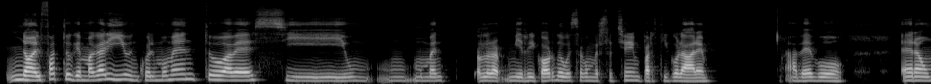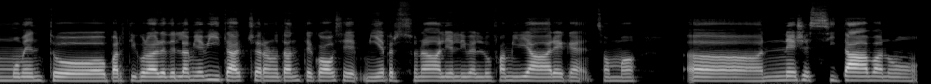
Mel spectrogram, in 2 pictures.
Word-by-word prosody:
No, 205 0 +6
il 190 - +5
fatto 245 +3 -1
che 205 -3 0
magari 220 +5 +2
io 230 0 -1
in 205 - -5
quel 190 +1 -4
momento 225 +1 -1
avessi 180 -4 0
un 170 -1 -8
mhmm, 175 0 -14
mome 170 -1 -5 0.2
allora, 175 -2 +3
mi 175 0 -3
ricordo 170 +2 +1
questa 175 0 -4
conversazione 170 +2 -7
in 190 - -8
particolare, 160 -1 +1 0.6
avevo 170 -2 -1 0.5
era 185 0 +3
un 180 0 -2
momento 175 -2 +2
particolare 180 +1 +2
della 185 +1 0
mia 195 +1 -3
vita, 195 -3 +2
c'erano 180 -1 -2
tante 180 +1 -2
cose 180 -1 0
mie 175 +1 -5
personali 180 0 -3
a - - -2
livello 180 0 -5
familiare 180 -1 0
che 170 -1 -6
insomma, 170 -1 -6 0.6
uhm, 170 0 +1
necessitavano 190 -3 +2
180 Hz, 130 wpm, -23 LUFS, 170-190 Hz, 0.6 s, No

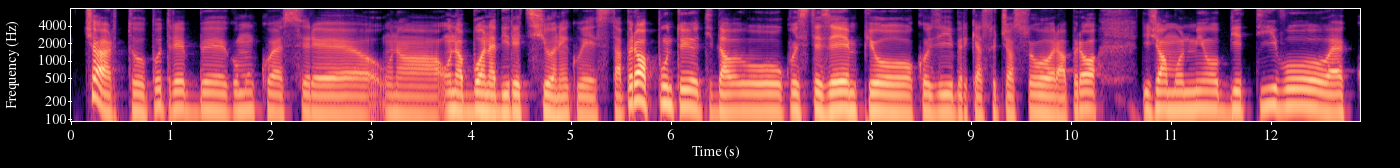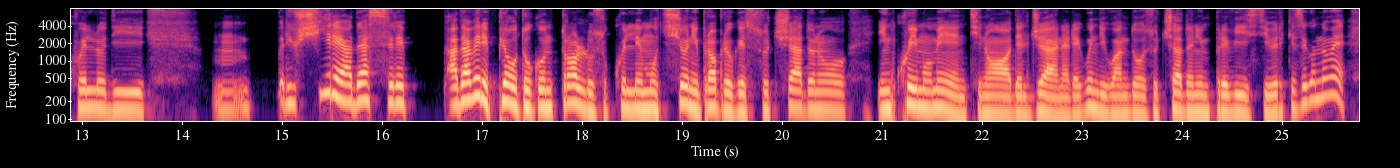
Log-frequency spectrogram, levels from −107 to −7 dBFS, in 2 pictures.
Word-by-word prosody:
Certo, 135 +1 +1
potrebbe 145 -2 -3
comunque 140 +1 -5
essere 130 -1 -2
una 125 -1 -5
una 145 -2 +1
buona 135 -1 +3
direzione 135 -2 0
questa, 120 0 -5
però 205 +7 +7
appunto 180 -3 +1
io 160 -2 +2
ti 135 -1 -12
davo 140 0 0
quest'esempio, 140 -1 +2
così 135 -1 -2
perché 125 0 -5
è 120 - -3
successo 130 +2 -6
ora, 125 -3 +1
però 145 +2 +1 0.4
diciamo 145 +1 0
il - - -1
mio 150 +1 -1
obiettivo 155 +2 0
è 135 0 0
quello 160 0 -1
di, 150 0 -2 0.6
mhmm, 150 +2 -10 0.3
riuscire 240 +7 +1
ad 200 0 +3
essere 195 -3 +1 0.3
ad 180 +4 +3
avere 220 -1 +7
più 210 - +3
autocontrollo 165 0 +3
su 135 +1 -8
quelle 150 0 0
emozioni 150 +2 +2
proprio 150 -2 +2
che 140 +1 0
succedono 145 +1 -2 0.3
in 150 0 +1
quei 180 -2 +3
momenti, 150 -6 0
no, 125 -1 +2
del 125 0 -2
genere, 125 -2 0
quindi 150 -2 -1
quando 125 0 -2
succedono 135 +2 -1
imprevisti, 130 -1 -2
perché 135 +3 -3
secondo 215 +9 -2
me 265 0 -3
140 Hz, 130 wpm, -22 LUFS, 130-155 Hz, 0.6 s, però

